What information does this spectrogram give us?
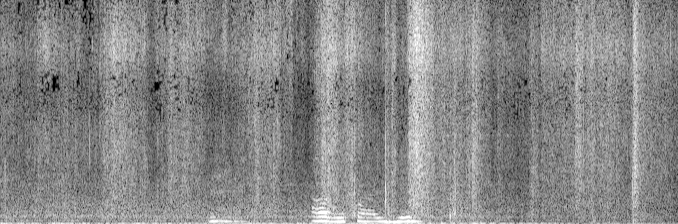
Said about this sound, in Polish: Słuchajcie, są pszczoły.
